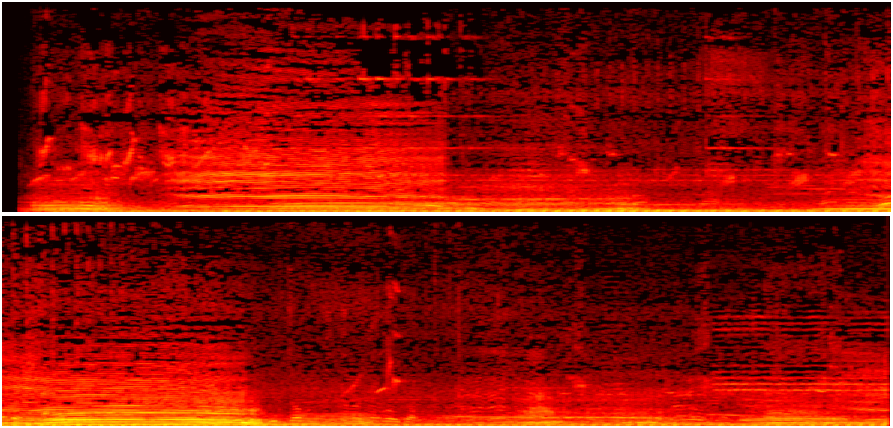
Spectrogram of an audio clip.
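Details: Cattle lowing in repeated long, drawn-out moos with rising and falling harmonic tones, one loud bellow near the middle, over a steady low rumble and background music.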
